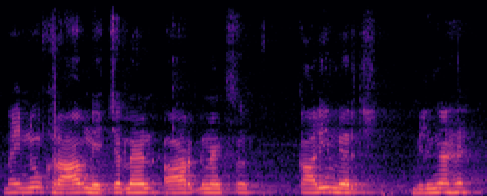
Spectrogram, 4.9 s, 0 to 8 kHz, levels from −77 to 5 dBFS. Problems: background sounds at intervals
